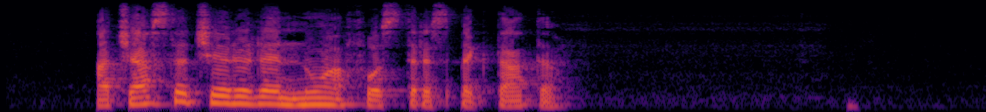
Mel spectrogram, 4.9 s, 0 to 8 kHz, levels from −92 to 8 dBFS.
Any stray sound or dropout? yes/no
no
